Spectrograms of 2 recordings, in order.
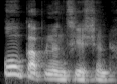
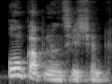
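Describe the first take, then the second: No difference in how they are said.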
